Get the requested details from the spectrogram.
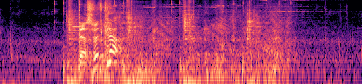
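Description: An icy magic trap crackles and shimmers.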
